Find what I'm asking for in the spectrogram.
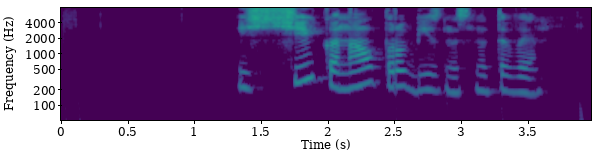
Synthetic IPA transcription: iʃt͡ʃikɐnɑlˠpɾɔbʲiznesnɐt̪eʋɛ

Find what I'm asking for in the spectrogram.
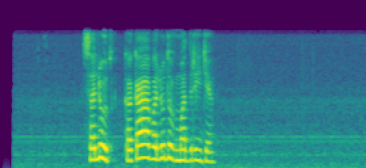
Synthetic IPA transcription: sɐlʲut̪kɐkajəvɐlʲud̪əvmɐd̪ɾʲidʲe

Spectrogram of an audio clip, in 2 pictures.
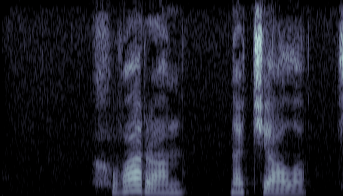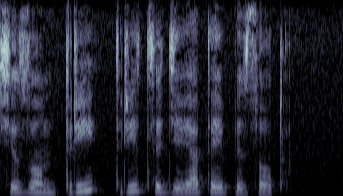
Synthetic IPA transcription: xvaɾanː | ɐt͡ɕalˠə | sʲɪzont̪ɾʲit̪ɾʲit̪sɨt̚ʲdʲɪvʲat̪ɨjɛpʲɪzot̪

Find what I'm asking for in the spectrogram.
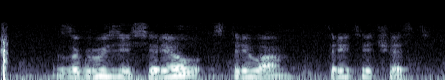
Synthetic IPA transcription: zəɡɾʊzʲisʲɪɾʲɪalˠst̪ɾʲɪlˠa | t̪ɾʲetʲjət͡ɕæsʲtʲ

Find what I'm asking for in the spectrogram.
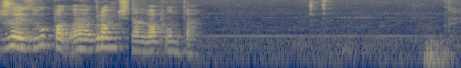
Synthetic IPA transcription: ʒuɛzvuk̚paɡɾɔmt͡ʃi̥nad̪vapunt̪a

